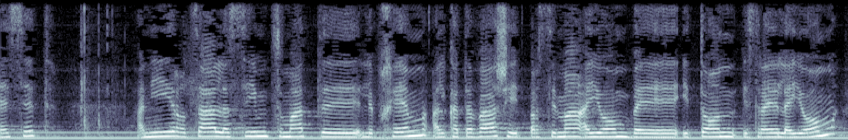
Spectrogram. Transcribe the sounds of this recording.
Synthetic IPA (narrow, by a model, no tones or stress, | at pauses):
eset̪ | aniʁot͡salasimt͡sumat̪lepχema̰lkat̪avaʃeit̪̚paʁsemaːjo̞mbeit̪onisʁae̞lajom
